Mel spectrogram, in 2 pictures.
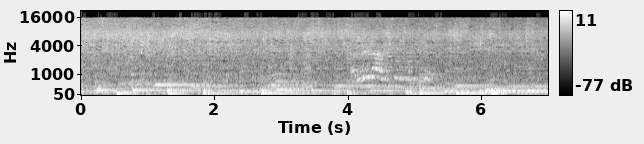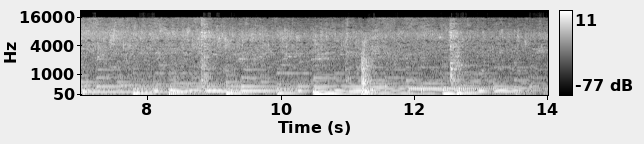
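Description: Onion browning in a hot pan while preparing a spicy chicken curry, a steady loud sizzle and crackle running throughout, with someone talking over it.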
